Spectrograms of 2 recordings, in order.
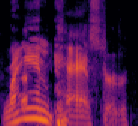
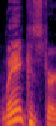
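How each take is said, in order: First: The name is said slowly and drawn out. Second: The name is said quickly and clipped. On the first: This is how people down south say it. The speaker calls it wrong. "so it takes like five minutes to say the word for us" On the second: This is how locals say it. The speaker calls it right. "You have to say it that way"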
